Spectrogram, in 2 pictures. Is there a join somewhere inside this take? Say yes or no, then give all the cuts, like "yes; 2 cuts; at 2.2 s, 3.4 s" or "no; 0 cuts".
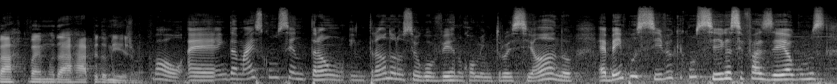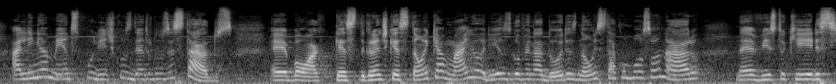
yes; 1 cut; at 2.1 s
